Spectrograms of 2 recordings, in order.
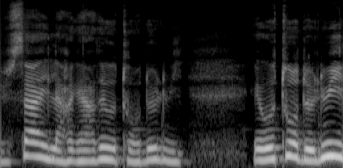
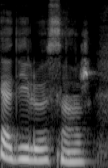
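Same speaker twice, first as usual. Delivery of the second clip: plain reading voice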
